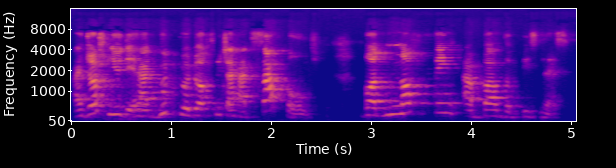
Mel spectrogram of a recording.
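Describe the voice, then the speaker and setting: Animated Nigerian woman telling a story. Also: mid-range voice, normal speed. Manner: animated, acts out quoted dialogue. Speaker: guest speaker. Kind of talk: storytelling talk. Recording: echoey, dull online call audio.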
